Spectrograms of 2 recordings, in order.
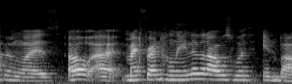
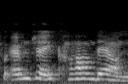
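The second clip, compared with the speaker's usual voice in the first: self-calming; 6 semitones higher, slower than usual. Retold or imitated. Telling herself to calm down.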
